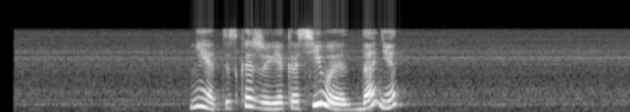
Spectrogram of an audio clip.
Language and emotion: Russian, positive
